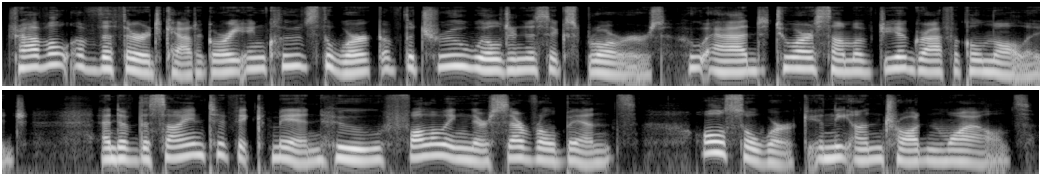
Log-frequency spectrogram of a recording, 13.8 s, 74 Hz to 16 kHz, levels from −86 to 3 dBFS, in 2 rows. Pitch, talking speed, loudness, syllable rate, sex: 200 Hz, 160 wpm, -16 LUFS, 4.8 syllables/s, female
